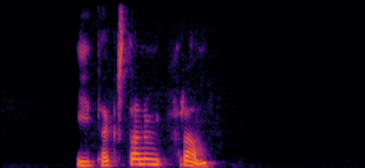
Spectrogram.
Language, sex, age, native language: Icelandic, female, 30-39, Icelandic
